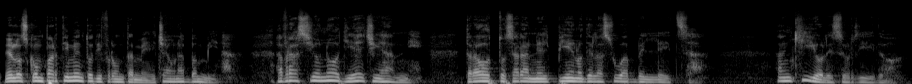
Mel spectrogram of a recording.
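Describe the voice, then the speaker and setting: A man's voice: medium pitch, expressive, moderate pace, dark tone, slightly rough. A man telling a comic first-person story for radio in a theatrical, colloquial way. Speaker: actor-narrator.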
